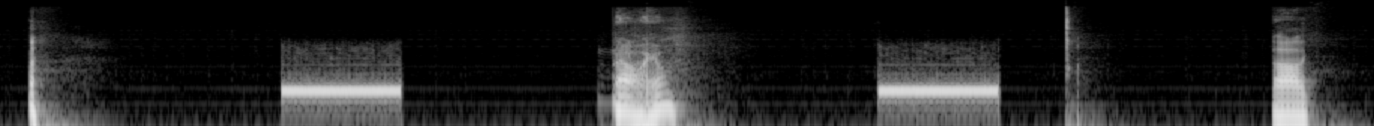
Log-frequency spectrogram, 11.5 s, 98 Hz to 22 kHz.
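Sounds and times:
telephone ringing down a live radio call line: 2.4s - 3.4s, 7.3s - 8.4s
speech: 5.1s - 5.8s, 10.6s - 11.0s.

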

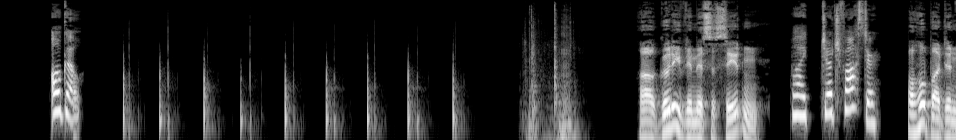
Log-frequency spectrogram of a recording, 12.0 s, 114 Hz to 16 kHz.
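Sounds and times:
speech: 0.6s - 1.1s, 8.0s - 11.9s
door opening with a scraping rush: 6.6s - 7.3s.

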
